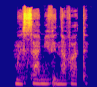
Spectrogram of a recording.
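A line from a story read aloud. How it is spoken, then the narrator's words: Whispered. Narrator (Russian): прошептала она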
